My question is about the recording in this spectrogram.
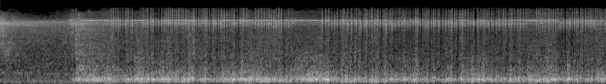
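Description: Corewamp KT-250D flow-wrapping packing machine starting up about a second in and then running steadily: a mechanical rumble with a thin high whine. It is being run from its remote control while its film-cutting position is set.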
